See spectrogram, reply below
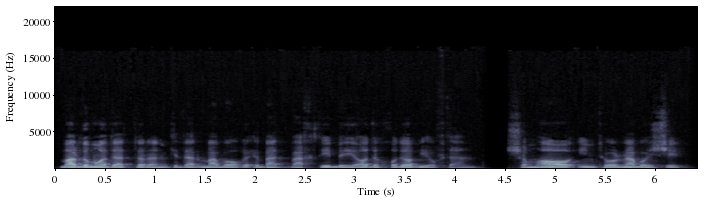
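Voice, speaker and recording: A man voicing an old male Sufi master who speaks slowly, gravely and in a hushed tone. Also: low-pitched, animated, highs cut off, pitched below the performer's own voice. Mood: solemn.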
